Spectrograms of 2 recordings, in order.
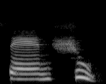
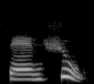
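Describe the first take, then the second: Both takes have the same delivery.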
